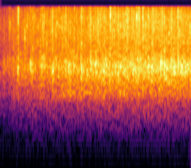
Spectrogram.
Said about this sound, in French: Et les mecs, tous ensemble, venez, on décide qu'on arrête de les harceler et on arrête de les faire chier. Applaudis si t'es d'accord avec ça.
